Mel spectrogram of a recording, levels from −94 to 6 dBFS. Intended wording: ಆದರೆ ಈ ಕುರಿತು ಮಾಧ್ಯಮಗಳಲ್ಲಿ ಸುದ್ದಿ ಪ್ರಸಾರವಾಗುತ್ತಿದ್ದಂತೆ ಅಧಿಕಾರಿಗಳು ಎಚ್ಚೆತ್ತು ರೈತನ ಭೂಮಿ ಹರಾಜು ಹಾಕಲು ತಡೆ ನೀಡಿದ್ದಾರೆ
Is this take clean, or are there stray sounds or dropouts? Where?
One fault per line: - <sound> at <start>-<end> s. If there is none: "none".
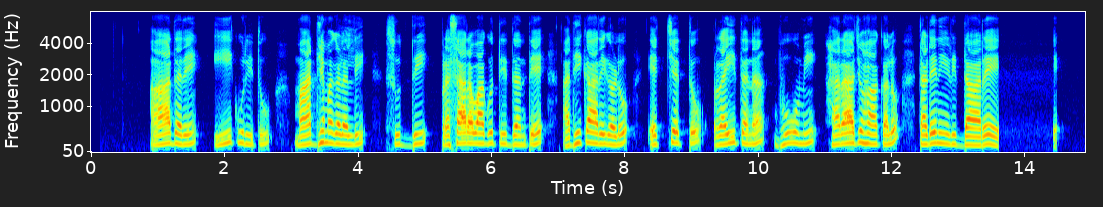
none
